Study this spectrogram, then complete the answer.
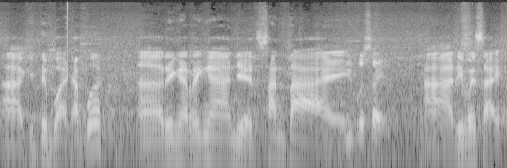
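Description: A man has a normal speaking voice with a fairly high pitch. His pace is moderate, and his pitch variation is ordinary. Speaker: party information chief and political commentator. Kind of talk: interview commentary. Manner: casual, colloquial with frequent 'ha' interjections.

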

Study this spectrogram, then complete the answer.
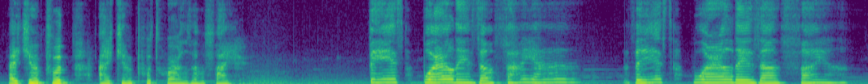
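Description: A woman with a high pitch speaks at a very slow pace, with long, frequent pauses and ordinary pitch variation. Faint music plays in the background. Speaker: vtuber streamer. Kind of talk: casual gaming stream commentary. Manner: soft-spoken.

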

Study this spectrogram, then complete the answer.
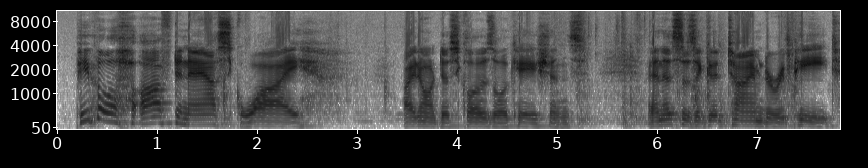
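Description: The man talks very slowly, with noticeable noise in the background. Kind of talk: casual commentary. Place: tunnel cave. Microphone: phone near.

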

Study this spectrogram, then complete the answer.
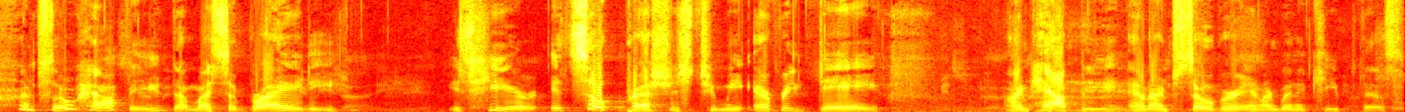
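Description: A woman talks at a fairly slow pace with lively intonation and a medium pitch. Noticeable background noise runs behind her. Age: 70s. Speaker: public commenter. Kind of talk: testimony. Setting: city council meeting.

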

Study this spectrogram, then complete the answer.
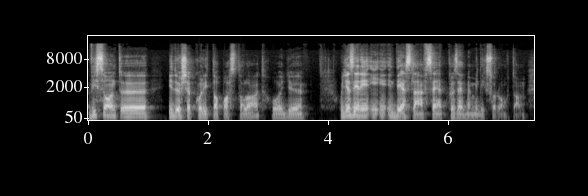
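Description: A man at a fairly slow pace, ordinary pitch variation, quiet background. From Vojvodina, Serbia (Subotica); Vojvodina, Serbia. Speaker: writer. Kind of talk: personal testimony. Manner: halting, many repeated fillers. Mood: reflective, calm. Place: home room. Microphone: lapel.

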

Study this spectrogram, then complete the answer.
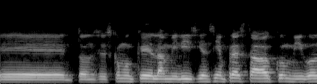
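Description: A man talks at a fairly quick pace in a monotone, with flat intonation. The background is quiet. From Colombia, Bogotá. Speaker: soldier, war veteran. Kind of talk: casual interview. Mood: calm, reflective. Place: home room. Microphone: video call.

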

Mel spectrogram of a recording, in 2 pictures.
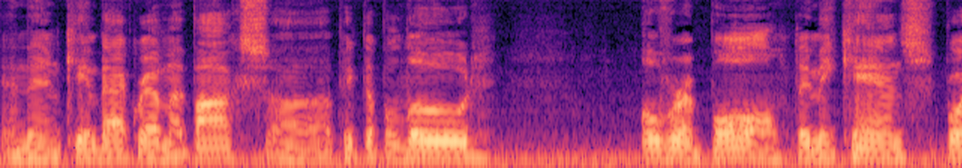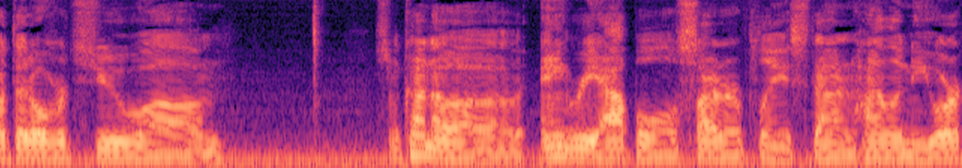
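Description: A man at a fairly slow pace, fairly even intonation, light background noise. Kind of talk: casual vlog chat. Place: car. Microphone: headset.

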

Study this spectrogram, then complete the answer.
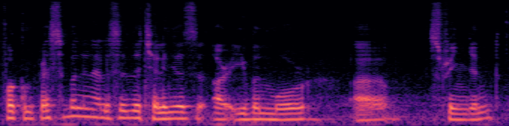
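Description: Over light background noise, a man with a medium pitch and a dark, mellow tone sounds somewhat breathy, keeping his intonation fairly even. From Lahore, Pakistan. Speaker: PhD researcher in computational fluid dynamics. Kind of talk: technical research explanation to camera. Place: office. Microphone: lapel.

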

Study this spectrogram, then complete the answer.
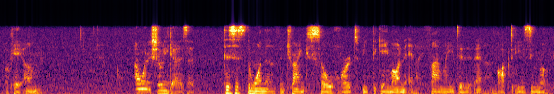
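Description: Long, frequent pauses break up the speech, and noticeable background noise runs underneath. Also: moderate pace. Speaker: gamer vlogger. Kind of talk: let's play game commentary. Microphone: webcam.

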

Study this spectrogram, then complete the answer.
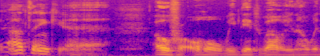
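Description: A man with a very deep, low pitch speaks at a moderate pace, his tone dark and mellow. Vocal fry runs through his voice, with light background noise behind him. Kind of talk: interview answer. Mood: relaxed, reflective.

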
